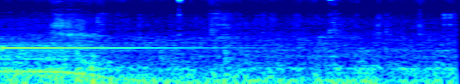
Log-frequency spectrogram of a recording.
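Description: Pickup truck on the move, heard from inside the cab: a steady low engine and road rumble with a few dull thumps. A thin steady whine fades out about halfway through.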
